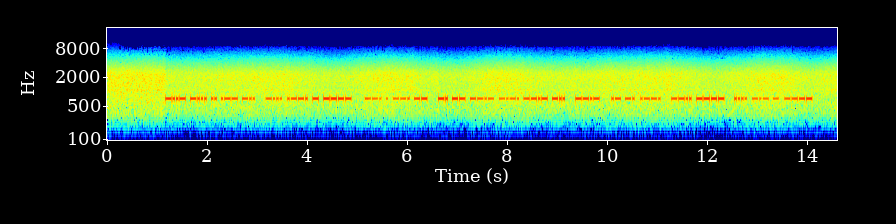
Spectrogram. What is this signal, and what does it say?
Morse code (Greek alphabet), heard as a keyed tone, hand-sent with a paddle, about 35 wpm, 720 Hz, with radio static. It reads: ΞΒΙΩΔ ΒΠΤΧ ΓΕΓΜ ΝΜΨΘΨΔ Ψ ΑΝΠ ΖΧ ΗΚΤΧ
